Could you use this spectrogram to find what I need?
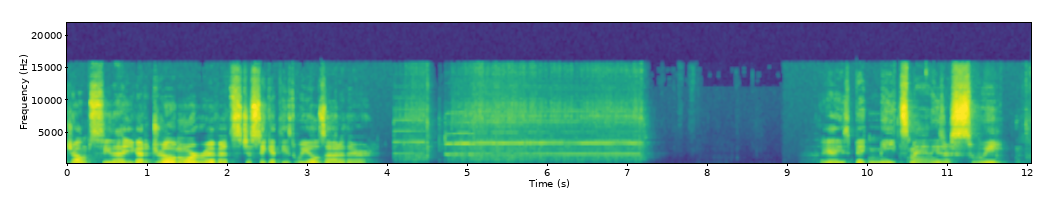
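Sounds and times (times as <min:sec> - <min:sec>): small electric drill whining: 0:04.1 - 0:07.4.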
